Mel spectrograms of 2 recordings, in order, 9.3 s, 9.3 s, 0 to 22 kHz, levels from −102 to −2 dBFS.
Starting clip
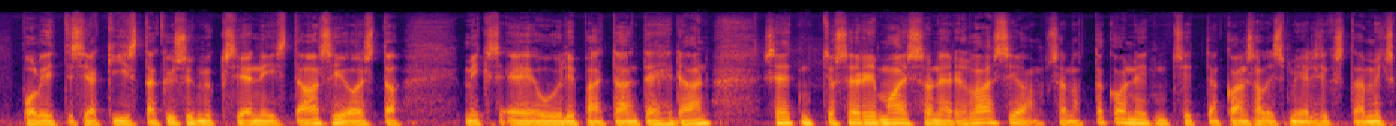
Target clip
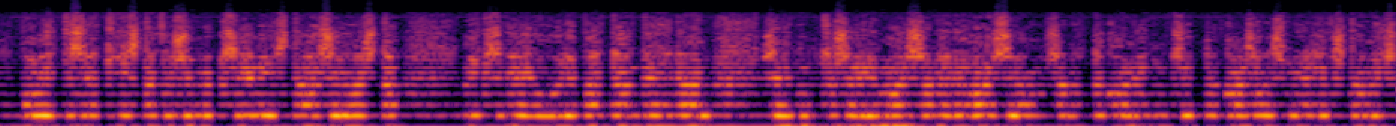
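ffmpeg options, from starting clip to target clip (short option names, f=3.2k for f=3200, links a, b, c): -filter_complex "[0:a]asettb=1/sr,asplit=3[a][b][c];[a]atrim=end=4.694[d];[b]atrim=start=4.69:end=6.08,asetpts=PTS-STARTPTS,afade=t=in:d=0.004:c=qsin,afade=t=out:st=1.386:d=0.004:c=qsin,lowshelf=f=180:g=11[e];[c]atrim=start=6.076[f];[d][e]acrossfade=d=0.004:c1=hsin:c2=qsin[g];[g][f]acrossfade=d=0.004:c1=qsin:c2=hsin,asoftclip=type=tanh:threshold=-7dB,afftfilt=real='re*4*eq(mod(b,16),0)':imag='im*4*eq(mod(b,16),0)':win_size=2048:overlap=0.75"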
